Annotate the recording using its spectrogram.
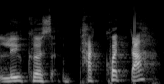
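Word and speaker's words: Paquetá: I really like him, but that Lucas Paqueta, that's how you say his name, is a very, very solid card.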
